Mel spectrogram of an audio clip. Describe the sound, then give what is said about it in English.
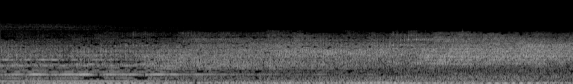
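A continuous, gritty engine-like buzz, like a chainsaw held at steady revs, droning evenly for several seconds with faint sustained musical tones blended underneath. No one speaks. “Use a chainsaw sound effect for that and kind of blended it in with the music.”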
